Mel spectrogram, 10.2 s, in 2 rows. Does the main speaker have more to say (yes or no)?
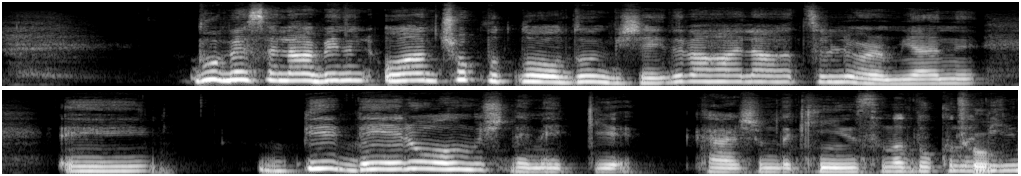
yes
